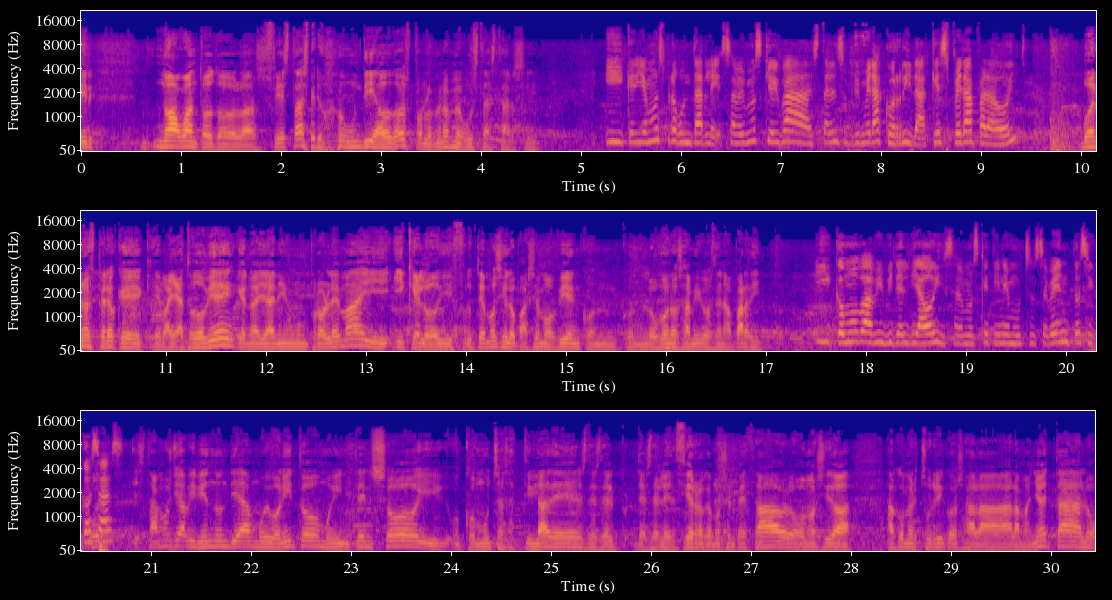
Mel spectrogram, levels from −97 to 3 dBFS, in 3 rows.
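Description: The audio jumps forward at 2.30 s and 24.87 s. These are compressed frames skipped: roughly one 92.9 ms frame of audio is dropped each time.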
